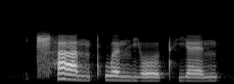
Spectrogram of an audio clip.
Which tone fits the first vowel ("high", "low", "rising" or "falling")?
falling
